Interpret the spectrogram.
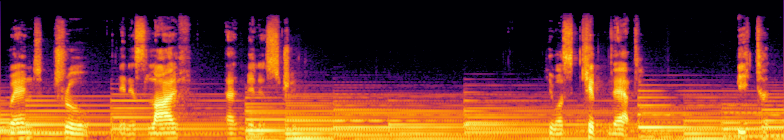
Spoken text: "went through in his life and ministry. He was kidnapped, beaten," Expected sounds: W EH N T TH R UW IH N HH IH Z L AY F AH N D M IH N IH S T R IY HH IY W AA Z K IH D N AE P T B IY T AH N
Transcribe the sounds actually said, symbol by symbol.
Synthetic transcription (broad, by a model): W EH N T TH R UW IH N HH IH S L AY F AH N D M IH N IH S T R IY HH IY W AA S K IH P N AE T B IY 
